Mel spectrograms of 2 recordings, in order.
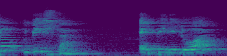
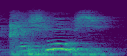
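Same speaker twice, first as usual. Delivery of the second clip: loud, high desperate cry for mercy; 7 semitones higher, 8 dB louder than usual. Acted. Blind beggar shouting to Jesus over the crowd, desperate loud plea. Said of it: "empezó a gritar".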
